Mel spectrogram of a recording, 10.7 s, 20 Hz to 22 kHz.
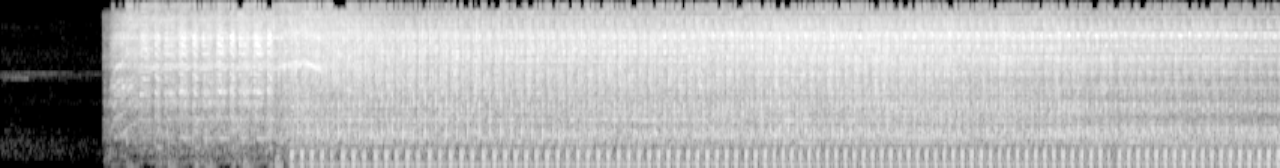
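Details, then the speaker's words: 2007 Honda Rancher 420 ATV after a valve adjustment done for a rattle, cold start with the air filter still missing: it catches within a second and settles into an even single-cylinder idle with no rattle or ticking. "sting my rattle just a little bit right when it first cranked but wants to all gets to the top in it should quiet down pretty quick"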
